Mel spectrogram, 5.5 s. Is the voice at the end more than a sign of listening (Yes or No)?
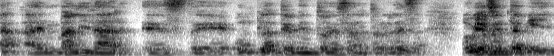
No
